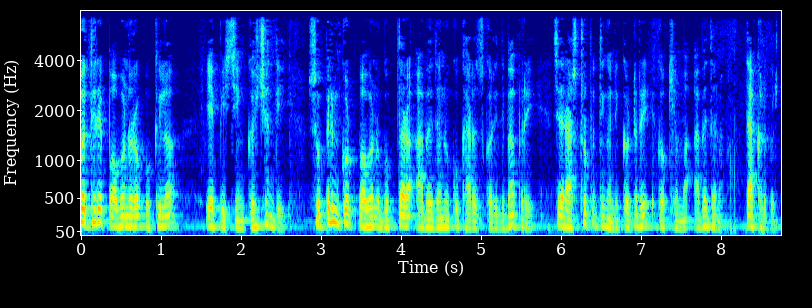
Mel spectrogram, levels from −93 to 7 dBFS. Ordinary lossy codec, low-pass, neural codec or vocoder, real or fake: none; 7.2 kHz; none; real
